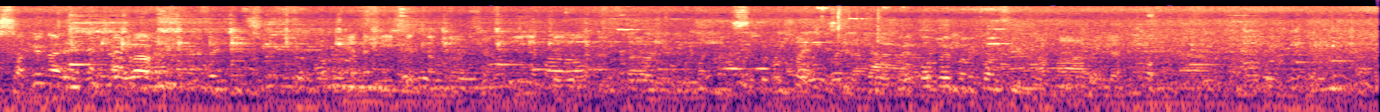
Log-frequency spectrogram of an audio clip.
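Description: A man talks with elderly women close by.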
